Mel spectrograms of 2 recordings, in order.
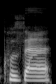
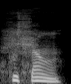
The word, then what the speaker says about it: Cousin: Lo pronunciamos a la francesa un poco, ¿no? Cousin. Cousin.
